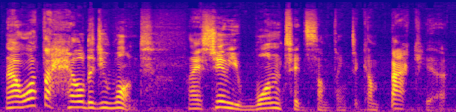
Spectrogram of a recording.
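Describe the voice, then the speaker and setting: An actor playing a curt, sarcastic hostel manager in a video game. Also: male voice, fairly high pitch, big pitch swings, moderate pace, a little hiss or hum. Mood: grumpy. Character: grumpy, sarcastic middle-aged male hostel manager.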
